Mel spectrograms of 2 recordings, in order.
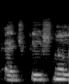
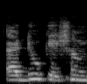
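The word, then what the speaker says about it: education: Pinky is dash employee in आवर एजुकेशनल institution. बेटे कुछ लोग इसको एडुकेशन बोल देते हैं, ये एडुकेशन नहीं होता, एजुकेशन होता है।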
